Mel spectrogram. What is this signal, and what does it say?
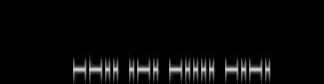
Morse code, heard as a keyed tone, about 30 wpm, 700 Hz. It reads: ZR6C
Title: DXCC-100 Call Signs - 4 Characters - Repeated 3x - 30wpm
